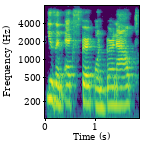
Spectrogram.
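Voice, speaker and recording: A woman's voice: on the low side, little pitch movement, unhurried, sharp tone. A woman from New Jersey, born in Haiti, hosting an informal interview in a chatty way, thinking aloud as she goes. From born in Haiti, raised in New Jersey. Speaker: livestream host, interviewer. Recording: dull, echoey livestream audio.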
